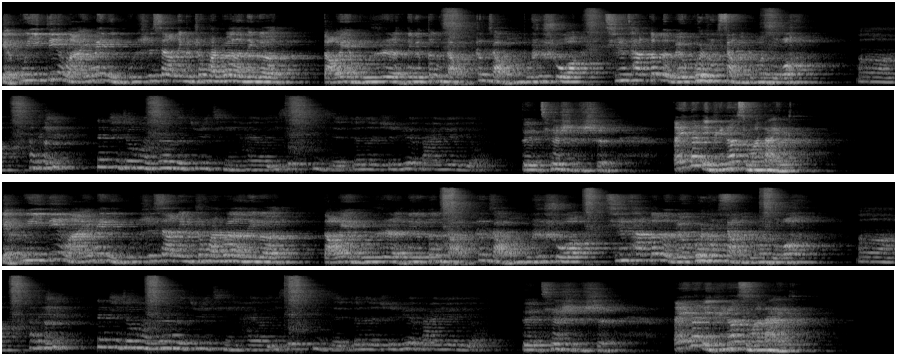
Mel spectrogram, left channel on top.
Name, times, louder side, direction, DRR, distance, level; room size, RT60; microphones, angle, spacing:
voice 1, 0.0-2.9 3.2-8.0 9.2-9.4 14.1-16.8, left 2 dB, 50° left, -2 dB, 1.7 m, -27 dB
sound 1, 4.4-4.6 5.8-6.0 7.6-7.8 9.0-9.2 10.4-10.5 11.7-12.0, right 4 dB, 75° right, 1.9 m, -32 dB
voice 2, 8.5-9.5 9.9-13.8, equal, ahead, -6 dB, 1.3 m, -37 dB
13.0 x 6.0 x 2.5 m, 0.91 s
head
